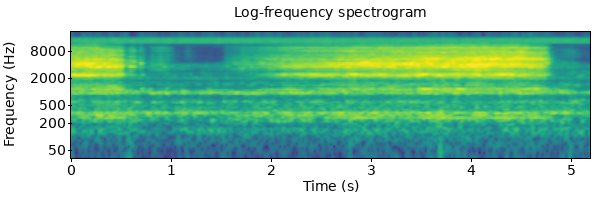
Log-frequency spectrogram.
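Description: A wooden lampshade spinning on a woodturning lathe while a cutting tool shaves off a layer, giving a steady, continuous rasping hiss that swells slightly mid-way, with the lathe's hum underneath and no talking.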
